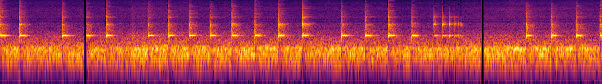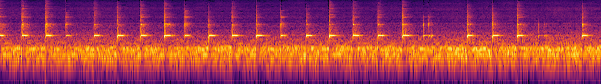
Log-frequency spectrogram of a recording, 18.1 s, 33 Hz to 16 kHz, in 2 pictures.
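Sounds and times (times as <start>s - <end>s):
hammer ringing on anvil: 0.0s - 7.0s, 7.9s - 18.0s.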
